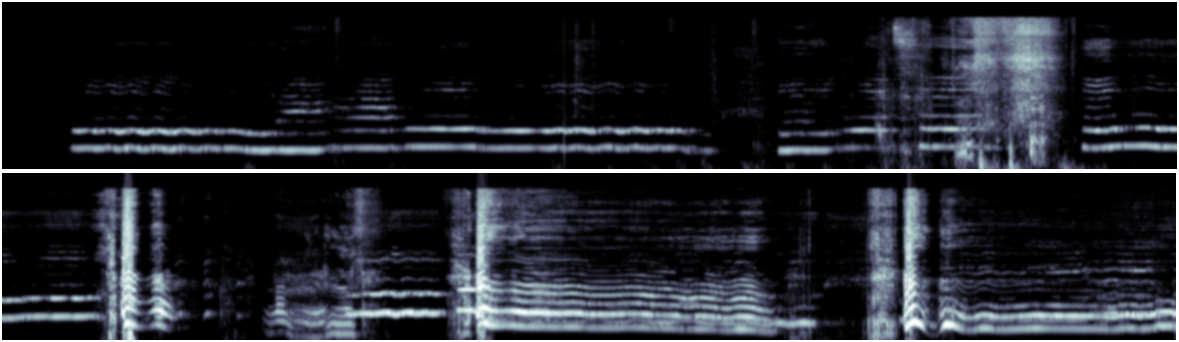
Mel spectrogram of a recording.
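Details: Rottweiler. A Rottweiler gives drawn-out, tuneful howls, holding level notes before sliding up and wavering. Sharp knocks and thumps break in between phrases in a small room.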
